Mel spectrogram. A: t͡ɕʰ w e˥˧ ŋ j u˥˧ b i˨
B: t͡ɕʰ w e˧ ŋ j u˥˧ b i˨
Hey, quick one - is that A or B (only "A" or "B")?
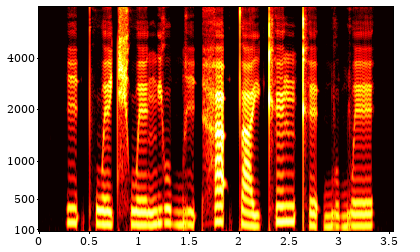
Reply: B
